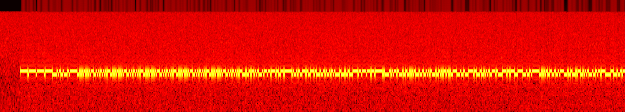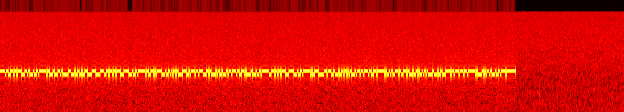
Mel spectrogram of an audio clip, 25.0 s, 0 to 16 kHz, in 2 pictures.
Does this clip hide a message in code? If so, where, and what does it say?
Yes: RTTY (45.45 baud, 170 Hz shift) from 0.4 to 22.8 s, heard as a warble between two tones, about 1360 Hz centre. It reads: RYRYRYRYRYRYRYRYRYRY JH2DCC DE M1EF R R FB MARCO. RIG HR 5 W, ANT LOOP. WX FOG, 23 C. BTU JH2DCC DE M1EF K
